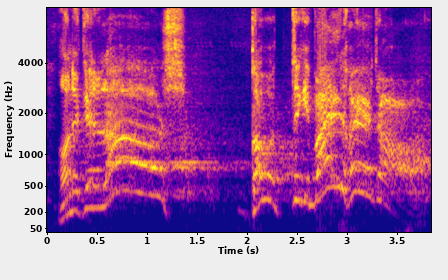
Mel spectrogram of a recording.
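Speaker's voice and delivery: stretched, high-pitched sermon shout; full-force preaching. Real, not acted.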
